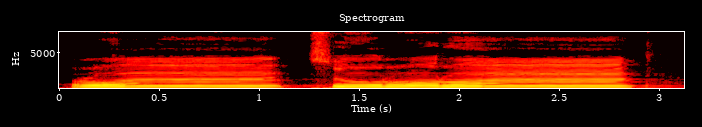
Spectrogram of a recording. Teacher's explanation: تنوین کے بعد حروف یرملون میں سے میم ہے, ادغام کریں گے غنہ کے ساتھ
